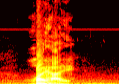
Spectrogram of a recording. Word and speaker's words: Huaihai: And the first one is Huaihai. Oh, okay. Huaihai.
